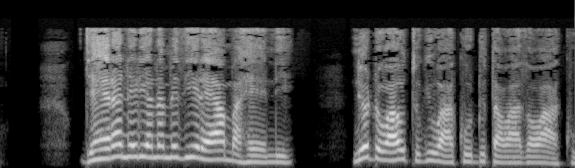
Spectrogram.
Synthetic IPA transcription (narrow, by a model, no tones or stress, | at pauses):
d͡ʑɛhɛɾaneɾianameðieɾɛjamaɦɛni | neondowaotuɣiwakudutawaðɔwaku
